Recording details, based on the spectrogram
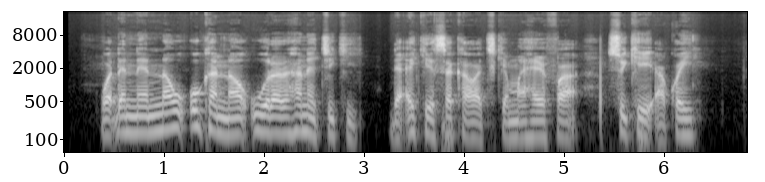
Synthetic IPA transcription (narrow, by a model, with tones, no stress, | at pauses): wɐ˦ɗɐ˨nːɐ˦nːa˦wʔʊ˦kɐ˨nːa˦ʔuː˦ɽɐ˦rɦa˦na˨t͡ʃɪ˦kʲiː˨ | da˨ʔa˦kʲeː˨sɐ˦ka˨waː˦t͡ʃɪ̥˦kʲɪ˦mːɐ˦ɦa˦jɸa̰ː˦sʊ˦kʲeː˨ʔa̰˨kʷa˦j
